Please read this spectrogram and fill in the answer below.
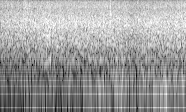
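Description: Floodwater rushing through a washed-out road embankment, a steady loud roar with no breaks.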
